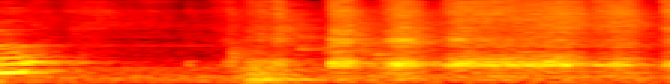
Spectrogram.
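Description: Squeaking as a balloon's plastic stick is pushed down into craft foam packed inside a mug, starting about a second in and going on in uneven bursts.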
